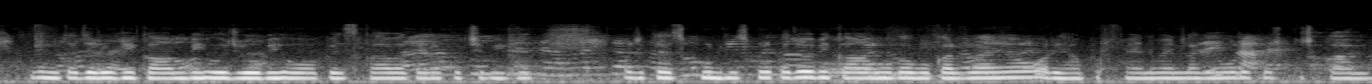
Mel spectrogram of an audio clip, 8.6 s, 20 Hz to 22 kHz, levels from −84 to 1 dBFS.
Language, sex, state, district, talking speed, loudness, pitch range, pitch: Hindi, female, Maharashtra, Chandrapur, 145 wpm, -15 LUFS, 225-240 Hz, 235 Hz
